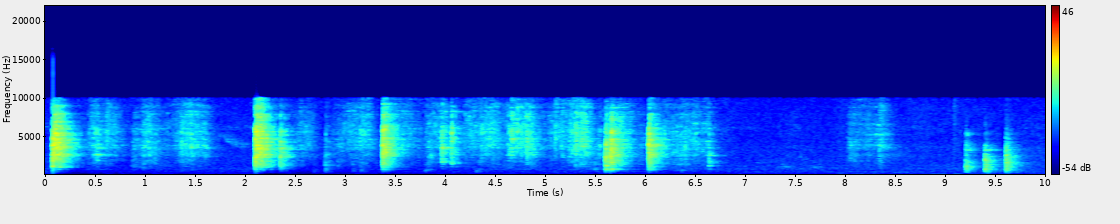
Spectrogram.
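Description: Aluminum plate clattering and scraping on a glass sheet as a large neodymium block magnet is moved beneath the glass, with sharp clinks every couple of seconds and scraping between them. Near the end, a few quick knocks as the magnet is set down on top.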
